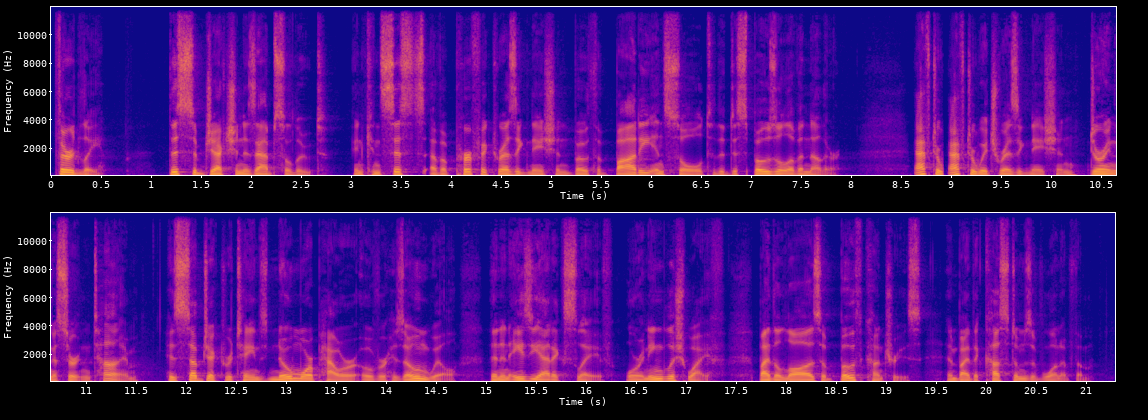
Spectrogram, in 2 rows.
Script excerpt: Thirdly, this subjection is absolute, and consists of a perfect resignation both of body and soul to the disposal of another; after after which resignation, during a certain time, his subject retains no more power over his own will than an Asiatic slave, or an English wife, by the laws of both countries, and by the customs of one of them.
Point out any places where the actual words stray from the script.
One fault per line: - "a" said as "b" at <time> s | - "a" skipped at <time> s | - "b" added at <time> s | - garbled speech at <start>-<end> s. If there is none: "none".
none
